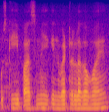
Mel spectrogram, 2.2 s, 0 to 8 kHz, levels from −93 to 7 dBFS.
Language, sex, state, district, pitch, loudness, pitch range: Hindi, male, Uttar Pradesh, Shamli, 110 Hz, -19 LUFS, 110-115 Hz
